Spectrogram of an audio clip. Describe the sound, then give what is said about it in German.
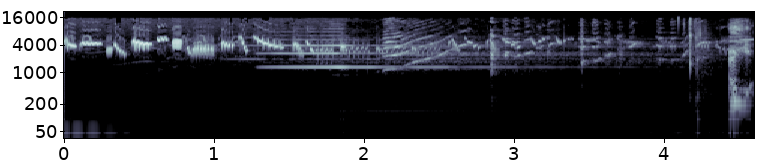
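A skylark sings a rapid, unbroken stream of high, warbling chirps and trills, bright and busy with quick pitch jumps, with no voices over it. “Tschüss, kleiner Wicht. Tschüss, Lerche.”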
